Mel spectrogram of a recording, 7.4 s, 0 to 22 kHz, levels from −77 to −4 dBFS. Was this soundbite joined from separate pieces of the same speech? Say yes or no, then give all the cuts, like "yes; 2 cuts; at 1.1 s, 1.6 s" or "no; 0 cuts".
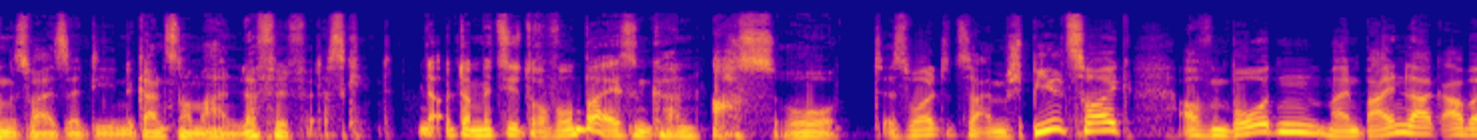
yes; 1 cut; at 4.4 s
